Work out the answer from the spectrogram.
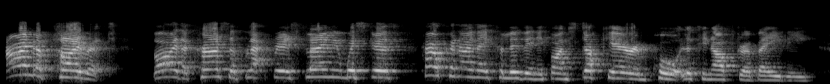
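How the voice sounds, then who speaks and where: A woman voicing a gruff, self-important male pirate captain in a storybook, roaring and grumbling in a West Country pirate accent. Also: high-pitched, normal speed, pushed and bright, voice pushed up. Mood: aggrieved, howling. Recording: echoey room, slightly dull sound.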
